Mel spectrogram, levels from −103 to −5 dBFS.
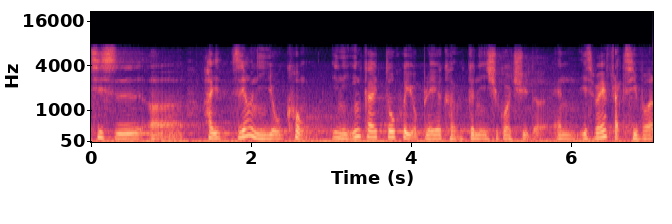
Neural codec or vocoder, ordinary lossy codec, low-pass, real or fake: none; none; 7.2 kHz; real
